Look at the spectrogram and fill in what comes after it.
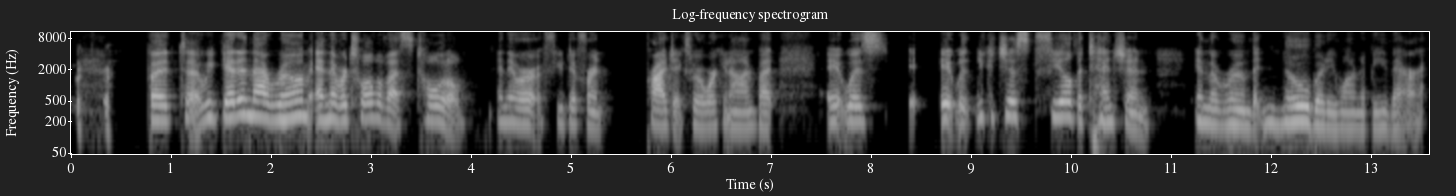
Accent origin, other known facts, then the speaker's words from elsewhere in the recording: Boston, Massachusetts, United States; also born or lived in New York / Cambridge, Massachusetts / Saarbrücken, Germany; I spent my life, my childhood in Boston and Cambridge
